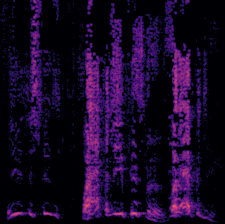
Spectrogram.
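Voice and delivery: high, loud mock old-man squeal; grandfather scolding. Grandfather scolding grandson over chopsticks, high loud squeal. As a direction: shriek out the disbelief.

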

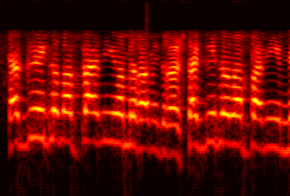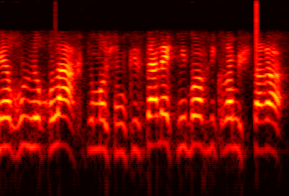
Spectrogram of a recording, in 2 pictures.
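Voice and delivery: high, loud demand to say it to his face; loud urging. Acted. Preacher urging Jacob to tell Laban off, loud. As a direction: push him to speak up, forceful.

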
